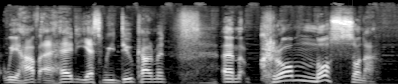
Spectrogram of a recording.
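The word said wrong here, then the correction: cromosoma: Chromosoma. So, all right, I spelled. I said it wrong. Natch. I said it wrong chromosoma.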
